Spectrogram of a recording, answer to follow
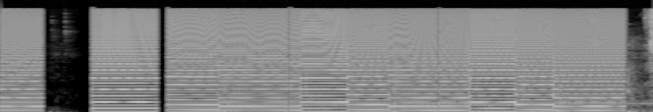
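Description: Surge software synthesizer in mono play mode sounding a patch of three oscillators stacked an octave apart. A held note cuts off about half a second in. After a short break, notes follow one another without gaps, changing pitch roughly twice a second.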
